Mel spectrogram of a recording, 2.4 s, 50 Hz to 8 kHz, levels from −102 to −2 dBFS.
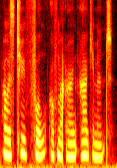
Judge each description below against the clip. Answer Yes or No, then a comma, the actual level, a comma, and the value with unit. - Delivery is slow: No, fast, 205 wpm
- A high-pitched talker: Yes, high, 200 Hz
